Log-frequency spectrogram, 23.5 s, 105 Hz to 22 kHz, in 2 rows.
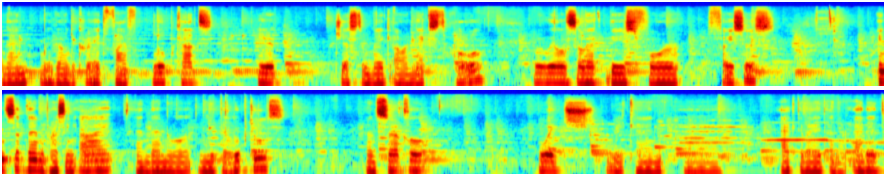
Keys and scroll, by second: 0.1 ctrl+r, 8.5 3, 11.0 i.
